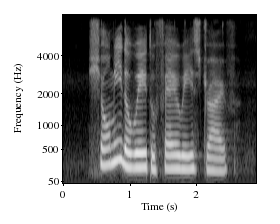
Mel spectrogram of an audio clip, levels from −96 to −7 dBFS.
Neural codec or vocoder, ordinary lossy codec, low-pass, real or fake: none; none; 7.2 kHz; real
